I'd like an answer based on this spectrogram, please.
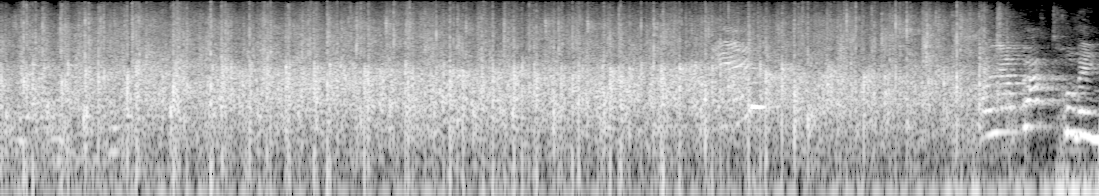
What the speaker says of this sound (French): Allez, on va vous applaudir.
